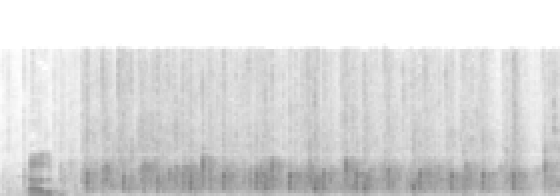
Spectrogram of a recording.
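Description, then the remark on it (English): An audience breaks into steady, sustained applause, a dense wash of clapping that holds at an even level for several seconds after a brief vocal sound at the start. “I should have like a little applause lines type thing.”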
